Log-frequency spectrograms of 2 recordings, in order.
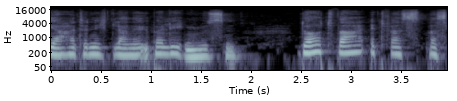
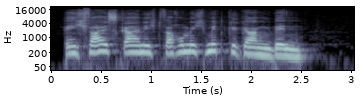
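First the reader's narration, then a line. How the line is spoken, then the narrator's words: Shouting against the wind. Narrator (German): rief Juha gegen den Wind an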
